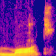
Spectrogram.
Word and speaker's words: Macht: So my name's Cameron Mott. Last name is M-A-C-H-T. It's German for all you guys that don't know. It's super hard to pronounce, but just know it's pronounced Mott, like M-O-T-T.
